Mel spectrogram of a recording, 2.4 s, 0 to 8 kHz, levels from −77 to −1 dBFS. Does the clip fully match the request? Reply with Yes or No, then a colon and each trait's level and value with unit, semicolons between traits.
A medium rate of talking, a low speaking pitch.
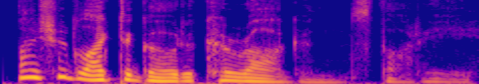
No: fast, 225 wpm; low, 125 Hz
